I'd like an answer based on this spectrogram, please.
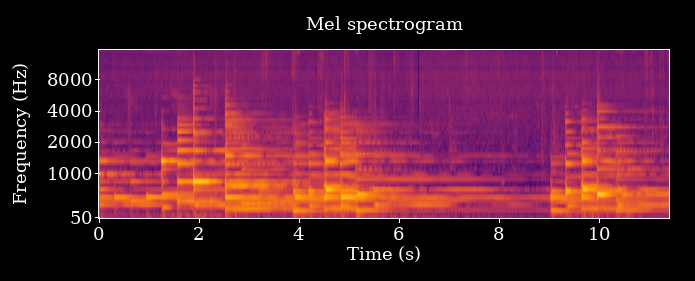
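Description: Background piano music: single notes and chords that fade after each strike. It rests on a held chord for a few seconds and starts a new phrase about nine seconds in.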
